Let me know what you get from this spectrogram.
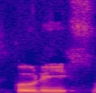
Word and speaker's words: Budi: Yeah, so my name is Budi Voogt. – Okay. – Now that G is difficult. – And it's spelled B-U-D-I, and then the last name is V-O-O-G-T.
